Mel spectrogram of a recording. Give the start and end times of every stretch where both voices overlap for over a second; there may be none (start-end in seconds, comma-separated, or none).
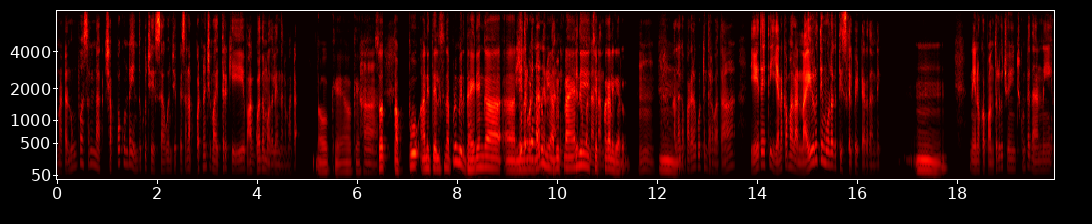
9.3-11.2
